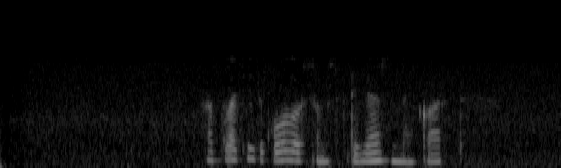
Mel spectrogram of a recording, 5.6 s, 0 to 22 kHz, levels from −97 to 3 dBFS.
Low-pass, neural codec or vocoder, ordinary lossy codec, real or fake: 5.4 kHz; none; AAC, 32 kbps; real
